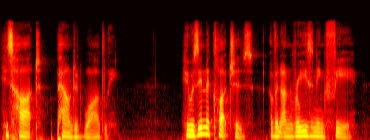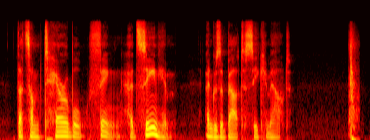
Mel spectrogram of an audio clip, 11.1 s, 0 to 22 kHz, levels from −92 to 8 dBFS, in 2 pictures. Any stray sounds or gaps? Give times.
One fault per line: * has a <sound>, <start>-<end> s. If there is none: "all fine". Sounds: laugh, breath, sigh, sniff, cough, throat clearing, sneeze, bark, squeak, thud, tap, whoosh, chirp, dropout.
* has a whoosh, 10.8-11.0 s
